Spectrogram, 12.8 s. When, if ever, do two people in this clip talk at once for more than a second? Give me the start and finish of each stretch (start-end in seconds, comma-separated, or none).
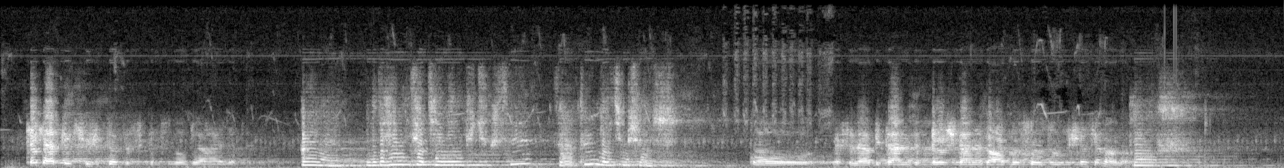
none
